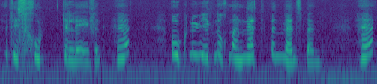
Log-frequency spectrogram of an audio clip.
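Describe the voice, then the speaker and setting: A woman playing a tiny shrunken unfaithful husband in a radio play, theatrical, anxious and guilt-ridden, with a high husky voice. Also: measured pace. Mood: rapturous.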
